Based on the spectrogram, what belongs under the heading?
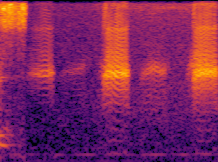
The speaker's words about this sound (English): Here's our friend the Bullfrog croaking his chords for Job Double Wides, the best rolling paper in the world for webbed feet.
